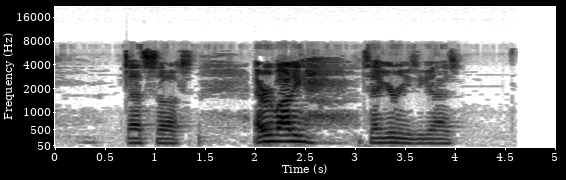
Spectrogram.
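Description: A young man speaks calmly, close to a microphone.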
